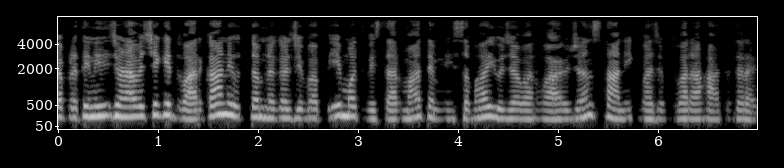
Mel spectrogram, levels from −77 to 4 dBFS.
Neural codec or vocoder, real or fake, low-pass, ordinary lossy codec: vocoder, 24 kHz, 100 mel bands, Vocos; fake; 7.2 kHz; none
